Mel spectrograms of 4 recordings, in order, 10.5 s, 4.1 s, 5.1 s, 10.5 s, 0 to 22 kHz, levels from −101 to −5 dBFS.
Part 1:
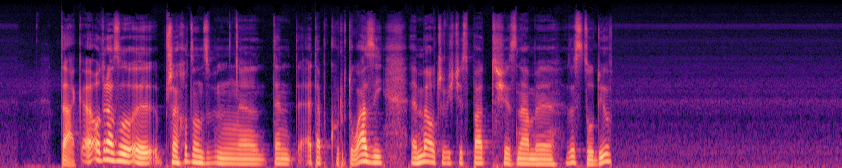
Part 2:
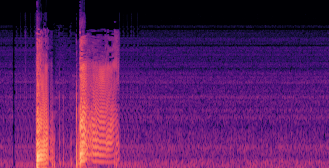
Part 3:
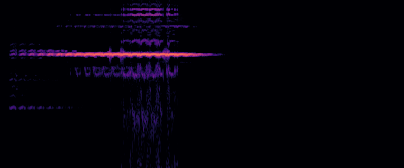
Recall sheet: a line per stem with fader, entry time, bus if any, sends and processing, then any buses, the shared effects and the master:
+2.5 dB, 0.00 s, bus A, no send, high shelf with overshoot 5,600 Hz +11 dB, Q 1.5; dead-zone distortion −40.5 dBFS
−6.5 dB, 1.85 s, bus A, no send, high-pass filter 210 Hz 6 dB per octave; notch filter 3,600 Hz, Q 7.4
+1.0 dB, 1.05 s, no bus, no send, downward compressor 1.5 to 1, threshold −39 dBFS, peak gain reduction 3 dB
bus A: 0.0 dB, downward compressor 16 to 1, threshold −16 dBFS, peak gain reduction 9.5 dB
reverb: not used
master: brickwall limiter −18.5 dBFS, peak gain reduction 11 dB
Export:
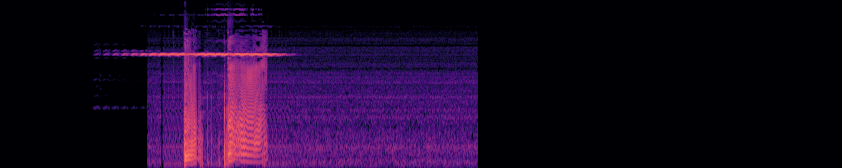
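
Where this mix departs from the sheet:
stem 1: muted
stem 2: missing notch filter 3,600 Hz, Q 7.4

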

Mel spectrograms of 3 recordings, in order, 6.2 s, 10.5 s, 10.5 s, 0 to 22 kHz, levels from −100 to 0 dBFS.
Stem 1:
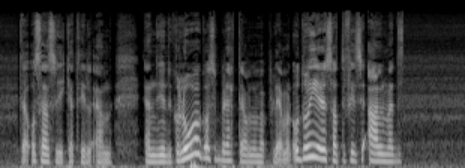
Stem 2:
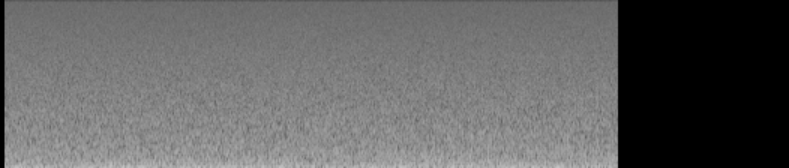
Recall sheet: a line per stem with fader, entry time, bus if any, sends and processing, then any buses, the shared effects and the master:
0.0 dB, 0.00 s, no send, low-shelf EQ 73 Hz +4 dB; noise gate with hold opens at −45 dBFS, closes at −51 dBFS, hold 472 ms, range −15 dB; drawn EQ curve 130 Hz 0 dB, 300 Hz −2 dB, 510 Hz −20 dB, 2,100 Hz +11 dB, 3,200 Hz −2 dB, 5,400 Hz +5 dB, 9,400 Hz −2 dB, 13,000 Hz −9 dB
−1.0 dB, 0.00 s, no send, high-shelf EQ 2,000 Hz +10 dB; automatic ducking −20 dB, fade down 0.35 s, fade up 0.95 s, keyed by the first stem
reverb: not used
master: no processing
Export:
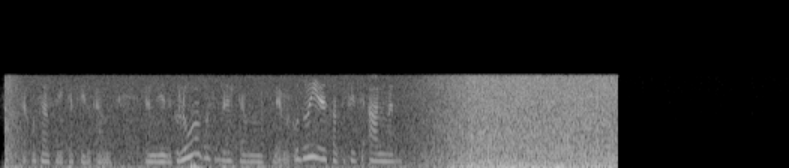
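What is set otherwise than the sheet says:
stem 1 0.0 dB → −6.5 dB
master: extra linear-phase brick-wall low-pass 3,400 Hz

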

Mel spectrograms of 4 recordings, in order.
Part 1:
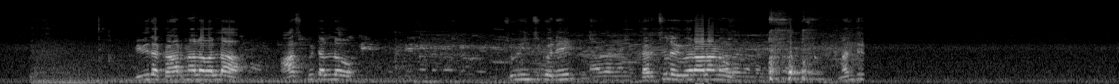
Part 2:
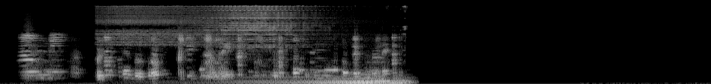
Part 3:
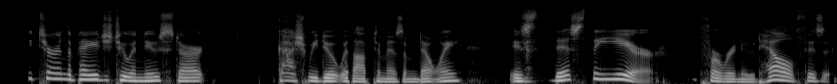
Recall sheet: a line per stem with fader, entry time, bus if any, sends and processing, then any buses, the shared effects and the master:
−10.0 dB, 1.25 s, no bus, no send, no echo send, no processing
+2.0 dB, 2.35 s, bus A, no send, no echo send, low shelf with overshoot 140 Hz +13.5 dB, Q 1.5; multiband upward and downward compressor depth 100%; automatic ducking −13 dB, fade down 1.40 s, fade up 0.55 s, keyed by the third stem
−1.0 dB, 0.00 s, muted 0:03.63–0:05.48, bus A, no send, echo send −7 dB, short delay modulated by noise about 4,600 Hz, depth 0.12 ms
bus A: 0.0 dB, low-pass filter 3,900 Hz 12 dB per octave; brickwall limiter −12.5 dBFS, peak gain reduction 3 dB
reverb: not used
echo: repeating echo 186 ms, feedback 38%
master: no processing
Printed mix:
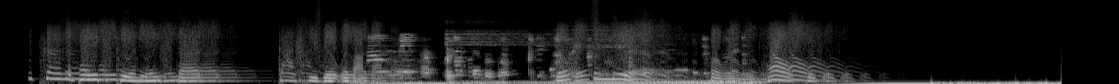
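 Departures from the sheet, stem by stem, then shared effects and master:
stem 1: muted
stem 2: entry 2.35 s → 3.50 s
master: extra high-shelf EQ 5,000 Hz −7.5 dB

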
